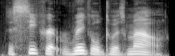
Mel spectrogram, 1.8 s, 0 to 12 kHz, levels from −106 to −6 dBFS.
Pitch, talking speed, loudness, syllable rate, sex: 150 Hz, 205 wpm, -16 LUFS, 5.2 syllables/s, female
